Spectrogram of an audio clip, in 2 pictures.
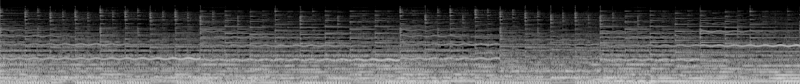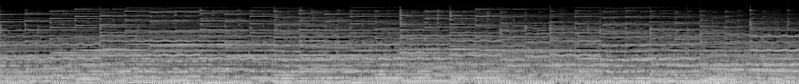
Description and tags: short loops 20 02 2015 2
made in ableton live 9 lite
- vst plugins : Alchemy
- midi instrument ; novation launchkey 49 midi keyboard
you may also alter/reverse/adjust whatever in any editor
please leave the tag intact
gameloop game music loop games dark sound melody tune church
church, dark, game, gameloop, games, loop, melody, music, sound, tune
